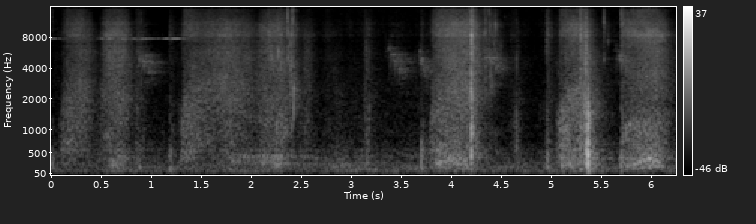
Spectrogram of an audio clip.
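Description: A rubber squeegee scrapes and swishes water across a wet floor.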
